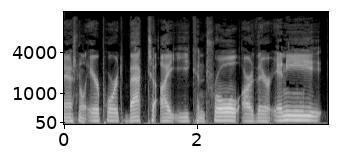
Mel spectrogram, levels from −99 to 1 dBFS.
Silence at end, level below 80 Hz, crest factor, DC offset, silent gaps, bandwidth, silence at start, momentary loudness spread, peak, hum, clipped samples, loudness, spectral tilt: 0.15 s; -54 dBFS; 16 dB; under 0.1%; none; 13 kHz; 0 s; 9 LU; -10 dBFS; none; under 0.1%; -25 LUFS; -7 dB/octave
